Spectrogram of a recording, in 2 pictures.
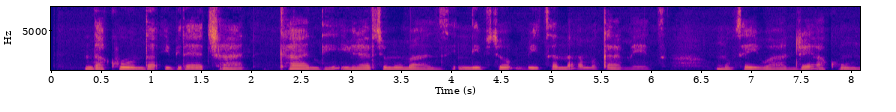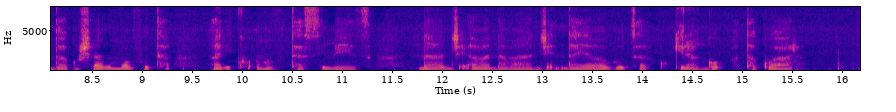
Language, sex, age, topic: Rundi, female, 18-24, agriculture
